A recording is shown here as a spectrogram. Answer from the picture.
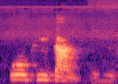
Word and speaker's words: অভিধান: কিন্তু উচ্চারণ করি নদী আমি লিখেছি অভিধান আমি কিন্তু উচ্চারণ করি অভিধান আমি লিখেছি দক্ষ দক্ষি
